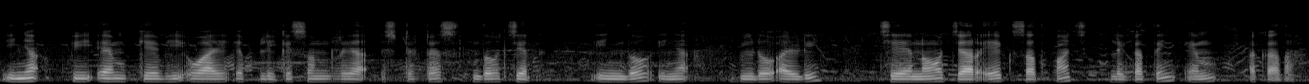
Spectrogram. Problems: continuous background conversations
